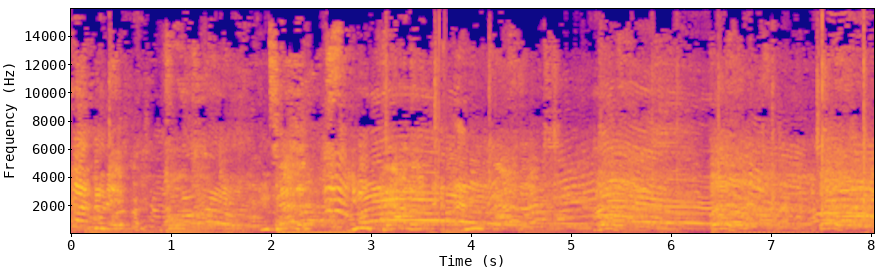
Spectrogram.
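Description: A crowd, with many high voices, shouting and cheering on a dancer, over music with a heavy repeating bass line.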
